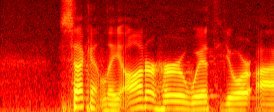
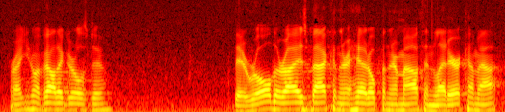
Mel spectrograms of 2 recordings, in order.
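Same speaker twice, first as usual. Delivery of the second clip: ordinary talk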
